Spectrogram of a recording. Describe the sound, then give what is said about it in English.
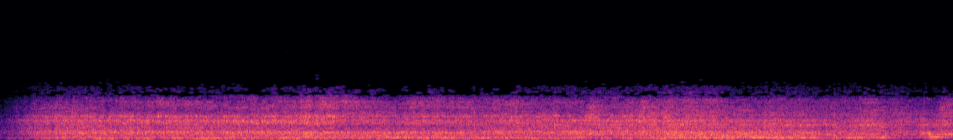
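A train roars past at night in a loud, unbroken wall of rumbling, grinding noise that stays dense and heavy for the whole stretch, with metallic crashing churning inside it and no voices, as it plunges out of a tunnel mouth and its rear cars are flung off the track. “Fearful grinding and crashing filled the air.”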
